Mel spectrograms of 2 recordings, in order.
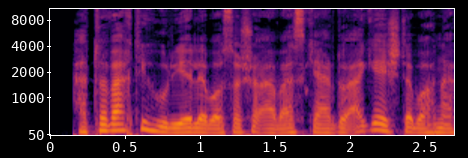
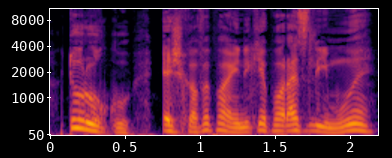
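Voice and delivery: raised, loud challenge; angry accusation; 6 semitones higher, 5 dB louder than usual. A narrator's reading. Sister to Hourieh about the lemons, angry accusation. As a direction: call out the lie, high and loud.

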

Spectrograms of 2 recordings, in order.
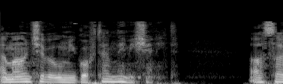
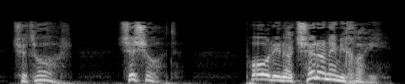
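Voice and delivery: high, incredulous cry building louder; shouting; 10 semitones higher, 4 dB louder than usual. A narrator's reading. Narrator demands why Polina refuses, shouting. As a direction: cry out in disbelief, pitch leaping up. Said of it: "من به فریاد گفتم".

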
